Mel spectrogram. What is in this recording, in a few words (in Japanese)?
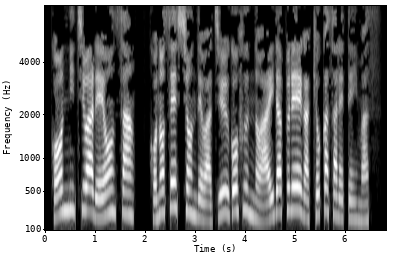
speech sample ja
